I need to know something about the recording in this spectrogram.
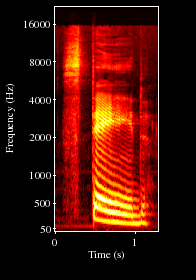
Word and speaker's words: stayed: Stay, stayed. And please, pleased. Again, note that the E's are silent there. Just pronounce the D, not ed, but D.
